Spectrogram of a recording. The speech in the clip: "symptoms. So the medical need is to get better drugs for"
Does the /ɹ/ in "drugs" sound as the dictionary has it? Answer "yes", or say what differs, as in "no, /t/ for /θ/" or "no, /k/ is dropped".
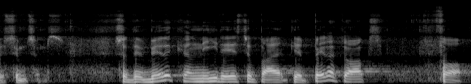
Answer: no, /ɹ/ is dropped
